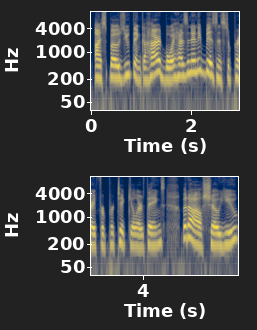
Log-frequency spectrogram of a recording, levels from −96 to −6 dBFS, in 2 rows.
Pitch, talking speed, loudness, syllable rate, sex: 220 Hz, 195 wpm, -18 LUFS, 5.0 syllables/s, female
